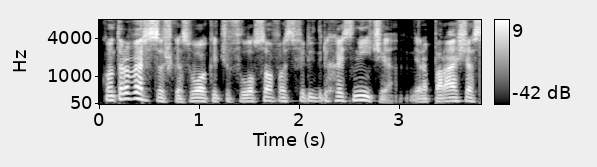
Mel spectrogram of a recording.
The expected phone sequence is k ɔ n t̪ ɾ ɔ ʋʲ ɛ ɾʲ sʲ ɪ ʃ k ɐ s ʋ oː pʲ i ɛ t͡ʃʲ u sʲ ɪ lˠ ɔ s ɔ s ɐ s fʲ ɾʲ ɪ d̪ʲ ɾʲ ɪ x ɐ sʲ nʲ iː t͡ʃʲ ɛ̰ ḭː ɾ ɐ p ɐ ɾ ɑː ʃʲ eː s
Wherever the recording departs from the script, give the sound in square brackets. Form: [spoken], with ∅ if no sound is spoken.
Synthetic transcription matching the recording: k ɔ n t̪ ɾ ɔ ʋʲ ɛ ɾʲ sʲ ɪ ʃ k ɐ s ʋ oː [kʲ] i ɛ t͡ʃʲ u [fʲ] ɪ lˠ ɔ s ɔ [f] ɐ s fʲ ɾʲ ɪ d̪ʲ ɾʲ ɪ x ɐ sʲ nʲ iː t͡ʃʲ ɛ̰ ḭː ɾ ɐ p ɐ ɾ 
